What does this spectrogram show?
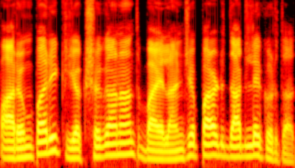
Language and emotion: Goan Konkani, neutral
